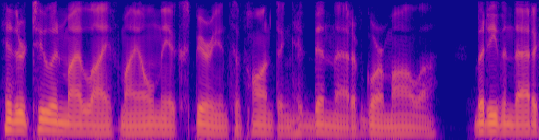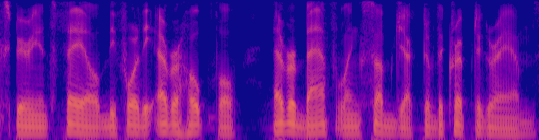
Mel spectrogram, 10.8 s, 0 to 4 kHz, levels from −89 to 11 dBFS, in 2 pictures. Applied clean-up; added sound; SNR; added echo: none; none; none; none.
